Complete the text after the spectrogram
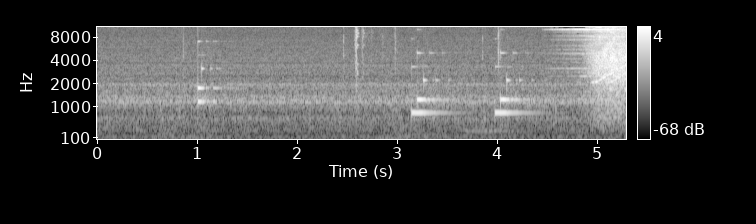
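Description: Short menu chimes beep as options are picked.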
